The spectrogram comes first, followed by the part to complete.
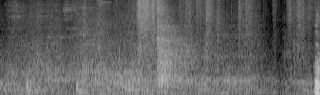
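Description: Plastic film wrapping on rolls of vibration-damping floor underlay rustling as it is handled, loudest in a hissing crinkle about two seconds in, with faint voices in the background.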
